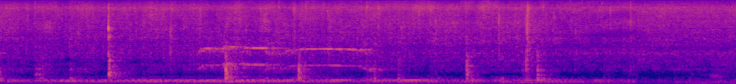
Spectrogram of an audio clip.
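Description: Sliced onions sizzling in hot oil in a pan as a wooden spatula stirs them, with a steady high sizzle and several sharp knocks of the spatula against the pan.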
